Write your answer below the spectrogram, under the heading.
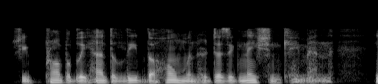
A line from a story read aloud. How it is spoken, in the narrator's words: he mutters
